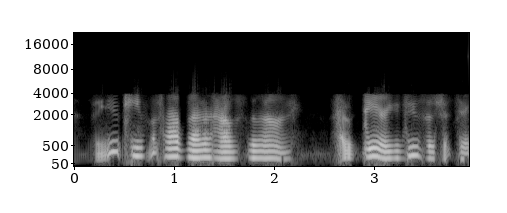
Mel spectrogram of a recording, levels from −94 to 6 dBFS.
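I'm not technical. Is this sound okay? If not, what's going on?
No. All the way through, the speech sounds robotic and buzzy, like a talking machine. That is the Codec 2 vocoder, a digital radio system that sends only a rough outline of the voice (its pitch, loudness and tone) and rebuilds it from simple tones at the other end.

At 0.77 to 0.91 seconds and again at 2.60 to 2.73 seconds, the voice briefly jumps in pitch and tone and turns into warbling gibberish. These are bit errors on digital voice radio: a few scrambled bits of data, likely from a weak signal, knock each rebuilt chunk of voice off course.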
